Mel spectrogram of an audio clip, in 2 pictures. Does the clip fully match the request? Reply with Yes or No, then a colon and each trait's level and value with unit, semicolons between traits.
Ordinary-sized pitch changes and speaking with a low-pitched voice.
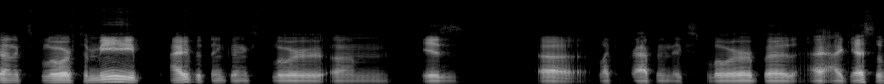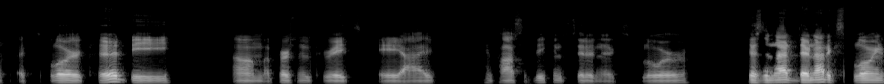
No: narrow, 2.3 semitones; very low, 90 Hz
